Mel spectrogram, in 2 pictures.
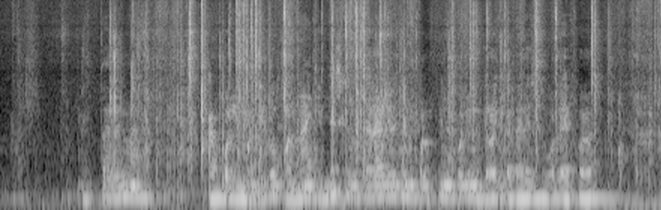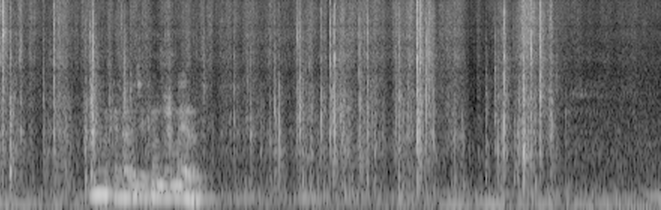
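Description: A plastic wrapper crinkles as a hand handles it.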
